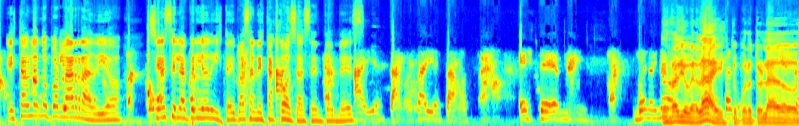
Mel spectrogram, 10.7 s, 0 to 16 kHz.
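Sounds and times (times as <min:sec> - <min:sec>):
noisy dogs barking: 0:00.0 - 0:00.2, 0:01.2 - 0:08.5
speech: 0:00.1 - 0:10.6.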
